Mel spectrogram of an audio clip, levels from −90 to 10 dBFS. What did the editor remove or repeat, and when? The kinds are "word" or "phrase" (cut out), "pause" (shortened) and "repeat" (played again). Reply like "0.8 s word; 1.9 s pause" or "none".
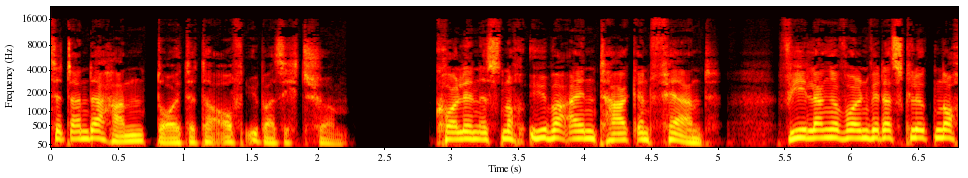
1.5 s word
